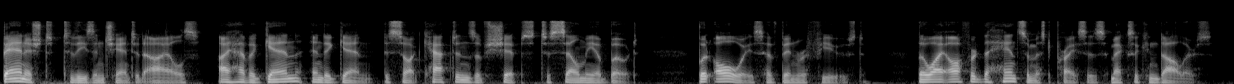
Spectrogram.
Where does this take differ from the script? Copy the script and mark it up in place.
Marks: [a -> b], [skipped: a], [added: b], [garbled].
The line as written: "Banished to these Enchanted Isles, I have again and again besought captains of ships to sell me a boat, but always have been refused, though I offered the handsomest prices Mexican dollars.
"Banished to these Enchanted Isles, I have again and again besought captains of ships to sell me a boat, but always have been refused, though I offered the handsomest prices Mexican dollars.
